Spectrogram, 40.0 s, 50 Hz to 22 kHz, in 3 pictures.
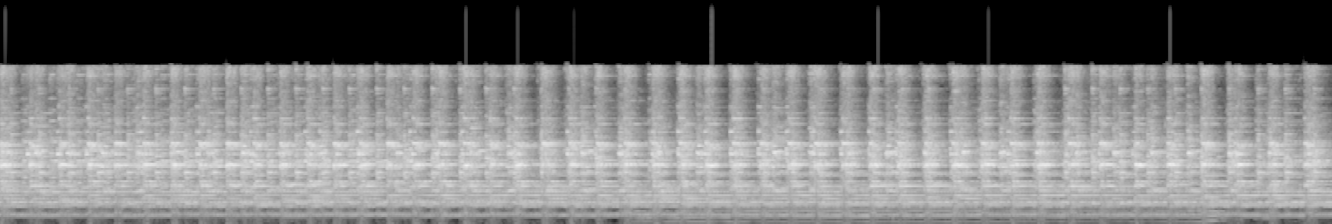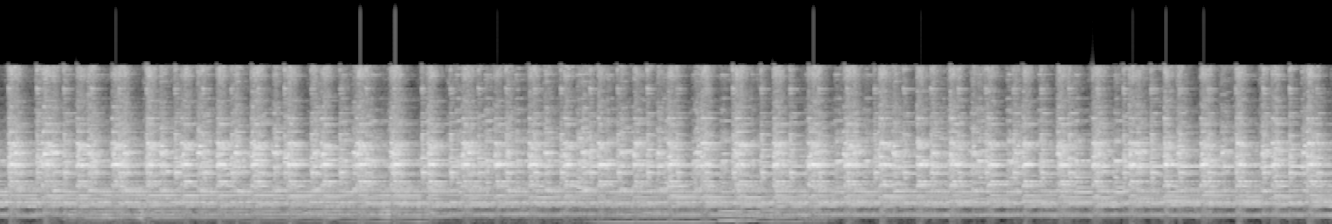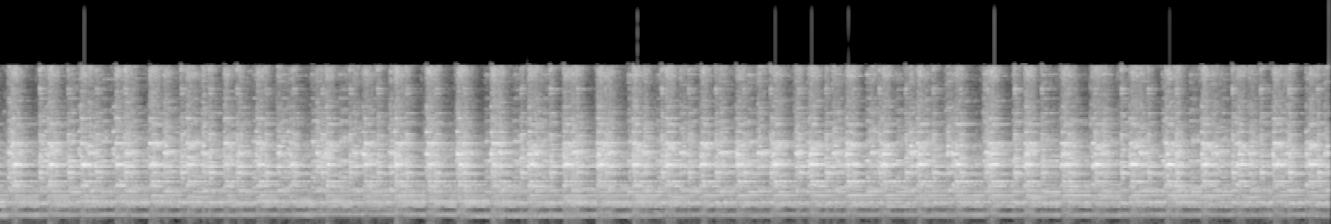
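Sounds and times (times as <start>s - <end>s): bells ringing rapidly: 0.0s - 39.9s
long held notes: 6.2s - 22.2s.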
